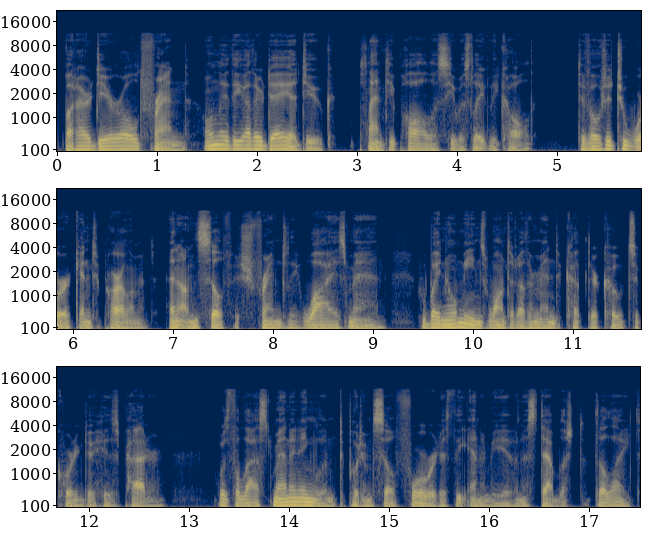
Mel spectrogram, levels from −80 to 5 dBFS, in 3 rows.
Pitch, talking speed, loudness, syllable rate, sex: 85 Hz, 210 wpm, -19 LUFS, 5.6 syllables/s, male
